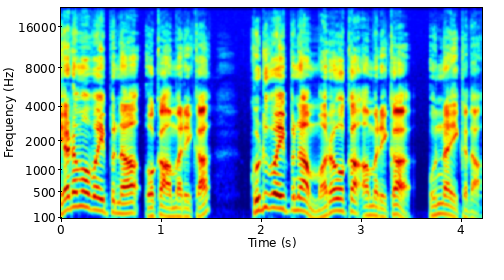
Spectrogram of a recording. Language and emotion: Telugu, neutral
